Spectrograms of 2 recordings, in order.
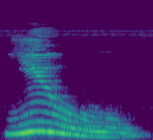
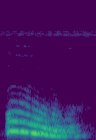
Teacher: Sometimes the letter U just says ooh. So you don't hear the y sound.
